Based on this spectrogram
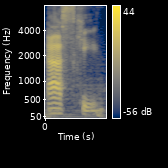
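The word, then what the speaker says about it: ASCII: know that was cuz you pronounced it butt key I mean ass key so I guess I'm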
